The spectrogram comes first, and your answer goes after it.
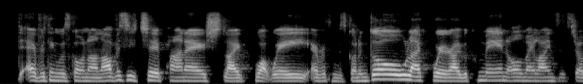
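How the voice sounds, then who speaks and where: A fairly low-pitched woman's voice in a western Irish accent at a very fast pace. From Ireland, Galway. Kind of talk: casual chat.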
